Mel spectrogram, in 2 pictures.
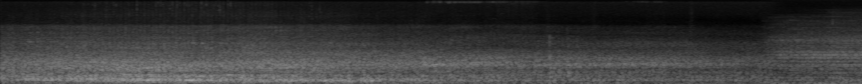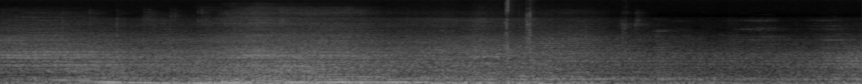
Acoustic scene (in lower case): street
